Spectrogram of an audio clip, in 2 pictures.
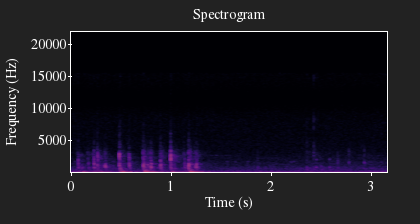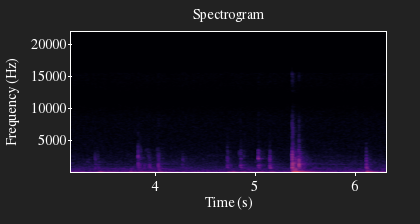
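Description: Typing on a computer keyboard: a quick run of keystrokes in the first second or so, then scattered single keys, with one louder click near the end.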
